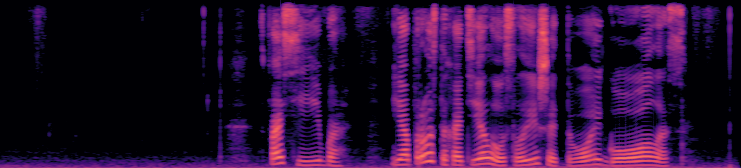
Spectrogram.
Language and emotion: Russian, positive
